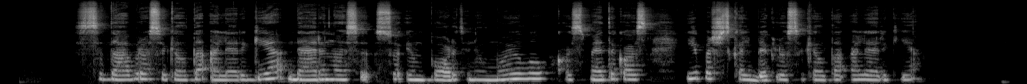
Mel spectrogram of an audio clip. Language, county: Lithuanian, Kaunas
